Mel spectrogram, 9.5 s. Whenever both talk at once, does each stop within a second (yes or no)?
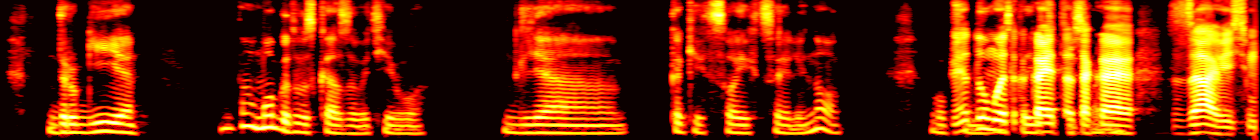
no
